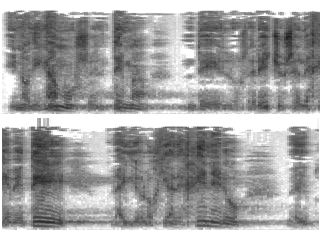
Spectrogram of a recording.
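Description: Middle-aged priest, unhurried homily with gravelly edge, large chapel reverb, faint hiss. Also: male voice, animated. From Spain. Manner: slow and emphatic, rhetorical questions, pitch leaps on key words. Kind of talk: sermon. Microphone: stand mic at lectern. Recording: long hall reverb, faint background hiss.

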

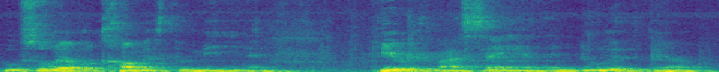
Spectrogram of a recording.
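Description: A man's voice: a bass voice, a little slow, mellow, slight background noise. A man preaching conversationally in church as a pastor, often calling on the congregation to respond. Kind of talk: church sermon. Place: indoor church, speaking from pulpit to congregation. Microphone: handheld microphone through PA, picked up by distant camera. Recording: echoey church hall, distant camera microphone, congregation responding.

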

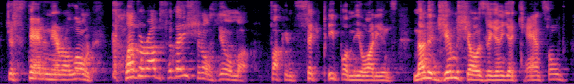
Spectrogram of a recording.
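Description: A man playing a crude, boastful, short-tempered male comic, cursing and griping as he hosts a livestream in a nasal, gravelly put-on voice. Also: fairly high pitch, fairly bright tone. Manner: profane, insulting, exasperated rants. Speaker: livestream host. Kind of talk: livestream comedy character rant.

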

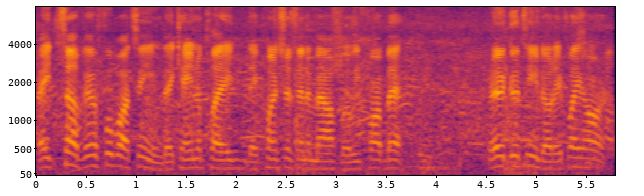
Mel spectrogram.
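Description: Teen football player, short plain answers. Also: male voice, a little high, fairly quick. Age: teens. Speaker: high school running back. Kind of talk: post-game interview. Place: football field at night, outdoors. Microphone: handheld camera close up.

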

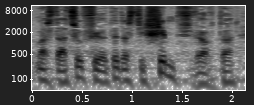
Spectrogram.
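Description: Male history narrator, low register, measured formal scripted read, noisy background. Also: animated, a little mellow. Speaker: documentary narrator.

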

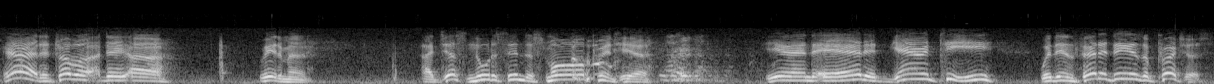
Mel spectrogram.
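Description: A man's voice: high-pitched, big pitch swings, takes it slowly, pauses often, a little hiss or hum, full character voice. A man voicing a pompous, scheming Southern colonel, a folksy cartoon animal con artist, in a vintage cartoon. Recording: dull old TV cartoon soundtrack, music behind.

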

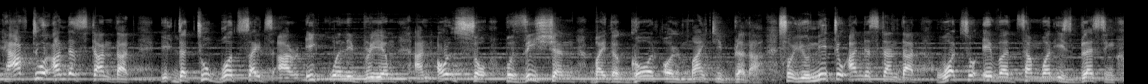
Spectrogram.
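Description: A man from India preaching a sermon, emphatic and repetitive, with frequent restarts. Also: a little high.

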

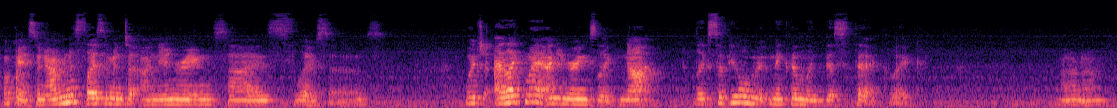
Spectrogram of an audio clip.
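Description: Female cooking host, thirties, lowish register, informal and halting delivery; roomy kitchen sound with clear background noise. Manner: loose, halting chat with frequent "like". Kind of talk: casual cooking demonstration, talking while working. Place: small indoor kitchen with tiled floor. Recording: roomy, distant mic with loud room noise.

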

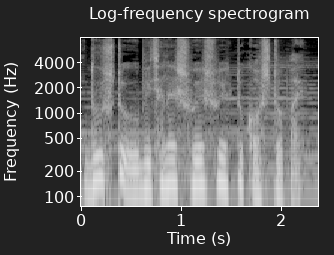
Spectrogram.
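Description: A man's voice: medium pitch, fast. A man narrating a scripted cartoon story as a storyteller. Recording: prominent music under the voice.

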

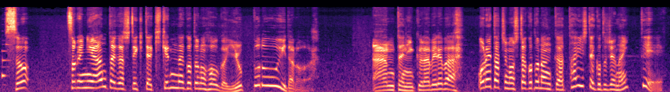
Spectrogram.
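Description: A man's voice: very high-pitched, huge pitch swings, fast, fairly bright tone, exaggerated voice. A man playing a good-natured, chatty young male mercenary in an anime game, boyish and easily flustered. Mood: friendly. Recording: faint music behind the voice.

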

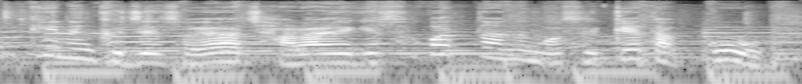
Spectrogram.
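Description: Woman co-host, mid pitch, casual chat n storytime reading, music behind her. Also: animated, brisk. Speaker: co-host who reads the fairy tale. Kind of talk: casual chat and simple storytelling read aloud.

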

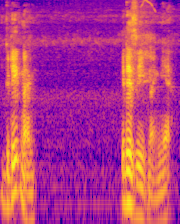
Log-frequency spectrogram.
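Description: A man roleplaying in a tabletop game, speaking in a formal, deliberate manner. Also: sits low, sing-song, a little mellow, slightly rough. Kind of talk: in-character roleplay.

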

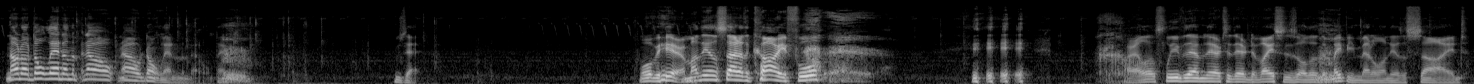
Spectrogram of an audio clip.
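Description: A man's voice: mid-range voice, big pitch swings, moderate pace, long pauses, fairly bright tone. A man hosting a gaming let's play, giving playful, exuberant commentary as he talks to himself and viewers. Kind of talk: playful game commentary with light role-play.

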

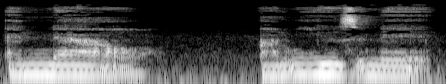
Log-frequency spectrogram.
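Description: A young woman lies in bed speaking into a close phone camera, her voice congested and hoarse. She talks slowly and wearily in a low, mellow tone, often dropping toward a whisper. A faint hiss sits under the quiet bedroom. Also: little pitch movement. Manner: tired, soft-spoken, sometimes dropping to a whisper. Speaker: vlogger. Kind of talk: casual personal vlog. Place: bedroom, lying in bed indoors. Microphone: phone camera close, held low.

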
